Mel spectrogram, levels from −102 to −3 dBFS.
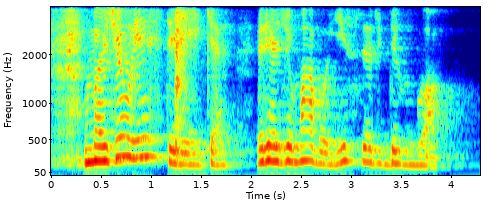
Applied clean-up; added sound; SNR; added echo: none; Tambourine; 11 dB; reverberation time 0.6 s.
